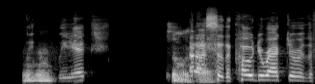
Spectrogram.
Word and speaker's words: Leitch: How's it pronounced? Leitch. Leitch.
